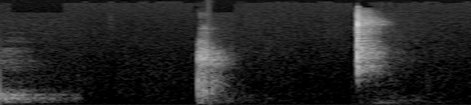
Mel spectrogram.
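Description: Two brief, sharp mouth noises from a performer on a video call, about a second apart, with the line cut to dead silence between them.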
